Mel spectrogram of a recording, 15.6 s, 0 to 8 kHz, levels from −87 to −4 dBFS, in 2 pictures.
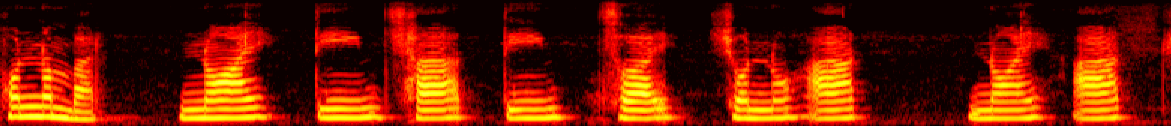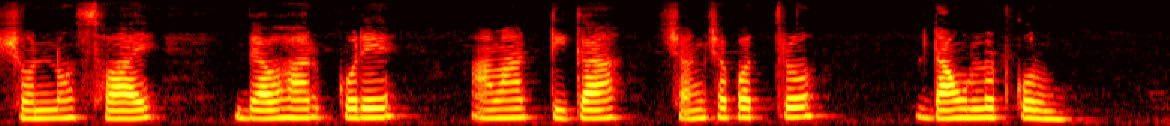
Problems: none marked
